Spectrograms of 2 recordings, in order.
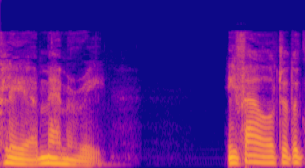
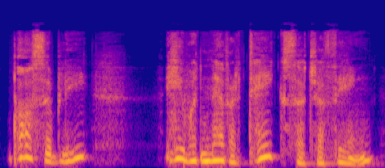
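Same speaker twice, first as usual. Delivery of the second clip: put-on posh Iranian accent; 5 semitones higher than usual. A narrator's reading. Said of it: "tremendously posh voice with its just perceptible Iranian R".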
